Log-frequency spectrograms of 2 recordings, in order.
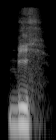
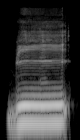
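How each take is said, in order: First: The vowel is short. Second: The vowel is long. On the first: The speaker calls it wrong. "et non pas bi" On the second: The speaker calls it right. "plus il y a la prolongation, eh bien ça fait bi"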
